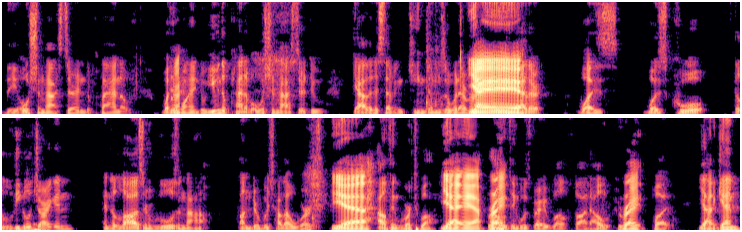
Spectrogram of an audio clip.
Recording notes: Apologies, there were some volume difficulties with is recording. Completely listenable, just need to turn up the volume.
